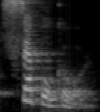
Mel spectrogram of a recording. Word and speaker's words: sepulchre: Someone is going to help me pronounce this. Sepulchre. Thank you. Sepulchre.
